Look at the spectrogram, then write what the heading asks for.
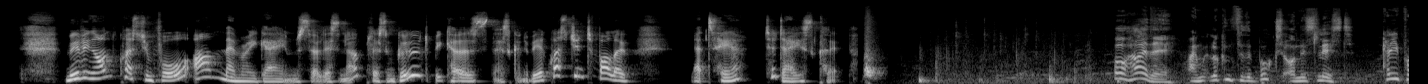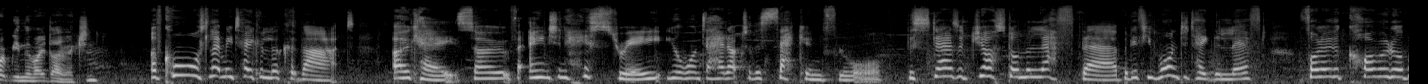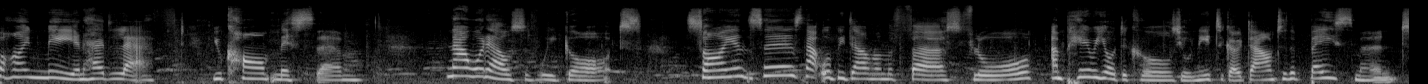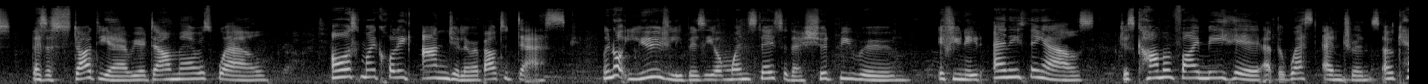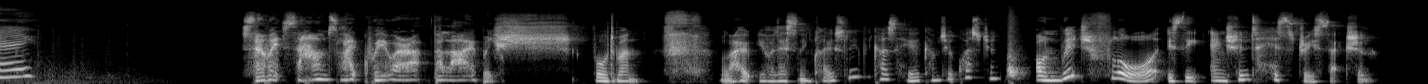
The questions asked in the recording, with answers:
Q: On which floor is the ancient history section?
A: And the answer is, it's on the second floor.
